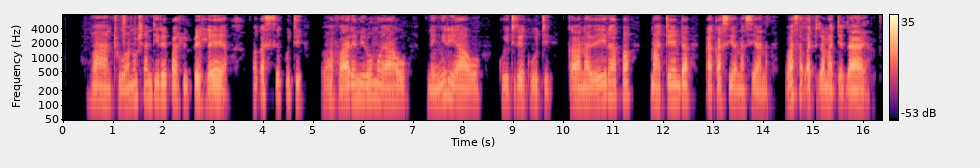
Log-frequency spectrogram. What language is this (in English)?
Ndau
